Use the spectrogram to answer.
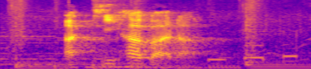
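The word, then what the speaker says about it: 秋葉原: Akihabara. Oh. The R is rolled. Akihabara.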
